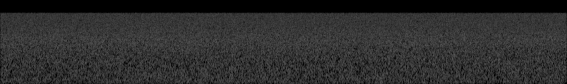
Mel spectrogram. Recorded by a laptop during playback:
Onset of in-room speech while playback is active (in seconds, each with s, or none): none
